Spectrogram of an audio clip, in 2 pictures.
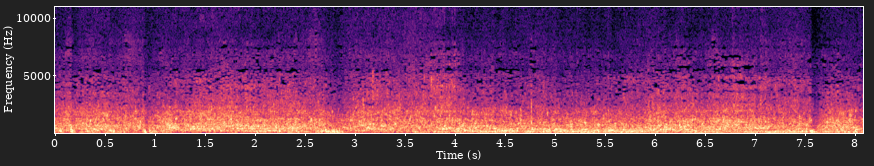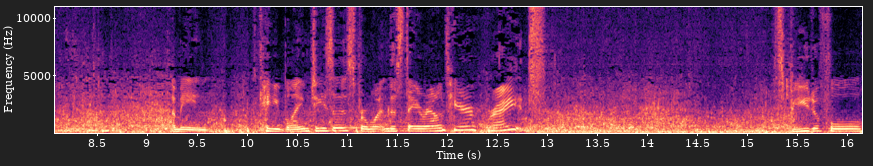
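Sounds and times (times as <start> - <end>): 
light wind buffeting the microphone: 0.0 - 16.1
waves lapping on the Sea of Galilee shore: 0.0 - 16.1
speech: 10.2 - 13.5, 15.4 - 16.1.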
